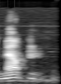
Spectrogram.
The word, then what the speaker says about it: mountain: Mountain, you don't pronounce mountain unless maybe in parts of Britain or something. But usually in America, we say mountain, which is like a, I think it's a glottal stop, or maybe it's a nasal stop.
